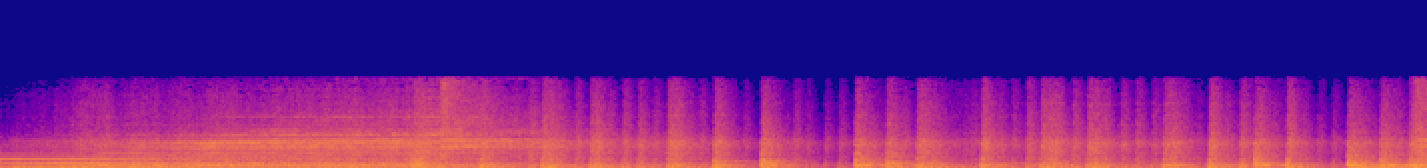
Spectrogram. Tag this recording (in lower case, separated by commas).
music, percussion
